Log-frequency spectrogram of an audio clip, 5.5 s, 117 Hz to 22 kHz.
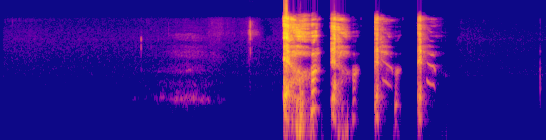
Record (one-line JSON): {"cough_length": "5.5 s", "cough_amplitude": 32768, "cough_signal_mean_std_ratio": 0.2, "survey_phase": "beta (2021-08-13 to 2022-03-07)", "age": "18-44", "gender": "Female", "wearing_mask": "No", "symptom_new_continuous_cough": true, "symptom_sore_throat": true, "symptom_diarrhoea": true, "symptom_fatigue": true, "symptom_fever_high_temperature": true, "symptom_other": true, "smoker_status": "Never smoked", "respiratory_condition_asthma": false, "respiratory_condition_other": false, "recruitment_source": "Test and Trace", "submission_delay": "2 days", "covid_test_result": "Positive", "covid_test_method": "LFT"}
